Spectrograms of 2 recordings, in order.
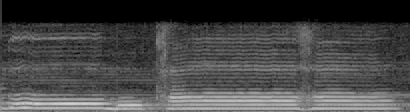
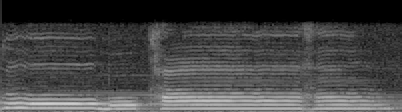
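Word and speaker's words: ಗೋಮುಖಾಃ: ಭೇರ್ಯಶ್ಚ ಪಣವಾನಕ ಗೋಮುಖಾಹ ಇಲ್ಲಿ ಕೊನೆಗೆ ಖ ಮಹಾಪ್ರಾಣ ದೀರ್ಘ ಹೇಳಿದ ನಂತರ ವಿಸರ್ಗದ ಉಚ್ಚಾರಣೆ ಹ ಎಂದು ಹೇಳಬೇಕು ಪಣವಾನಕ ಗೋಮುಖಾಹ ಸಹಸೈವಾಭ್ಯ ವ ದೀರ್ಘ ಬಂದು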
